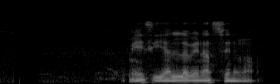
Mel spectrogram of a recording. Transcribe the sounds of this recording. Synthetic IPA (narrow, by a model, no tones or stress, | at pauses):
mʔeːsijɐlːɐʋenɐsʋenɐʋa̰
